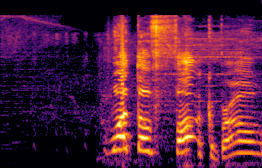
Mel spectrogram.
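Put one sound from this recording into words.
A young man shouts excitedly close to a microphone.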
